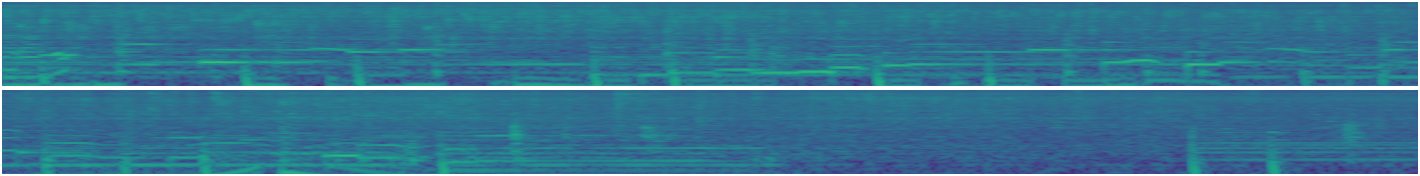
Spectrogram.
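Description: Chopped onions sizzling steadily as they fry in hot oil in a kadhai, just tipped in from a plate.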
